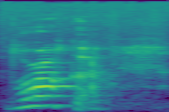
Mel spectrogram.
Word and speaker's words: LaRocca: saying his name wrong i've been saying larocca like zach de la roca from uh rage against fishing but it's loraca um i got a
